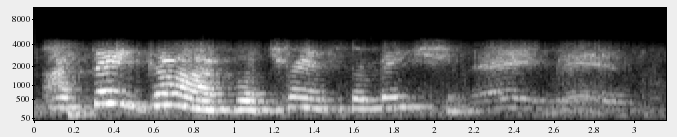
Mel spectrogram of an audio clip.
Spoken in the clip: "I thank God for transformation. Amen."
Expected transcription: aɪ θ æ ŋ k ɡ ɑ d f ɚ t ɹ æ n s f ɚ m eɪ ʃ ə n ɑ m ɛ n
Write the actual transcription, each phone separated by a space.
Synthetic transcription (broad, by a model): aɪ θ æ ŋ k ɡ ɑ d f ɚ t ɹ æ n s f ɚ m eɪ ə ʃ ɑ n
